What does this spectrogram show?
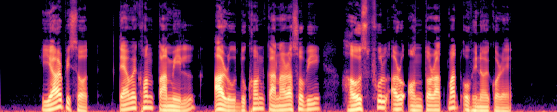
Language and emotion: Assamese, neutral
